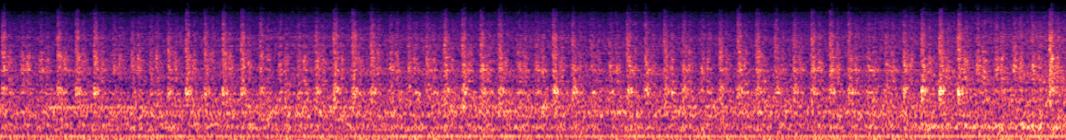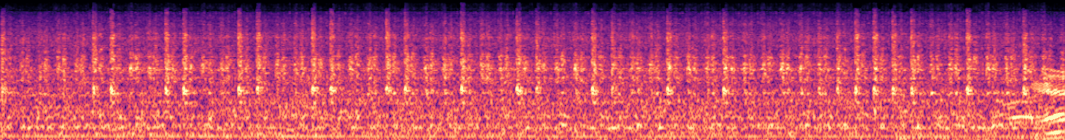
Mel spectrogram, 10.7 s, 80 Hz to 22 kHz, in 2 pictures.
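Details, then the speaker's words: Ticking idle on a 3400/3100 V6 that misfires; sharp steady top-end tick sounding like lifters; owner suspects a blown lower plenum (intake) gasket, and water in the oil may be present. "that does sound like lifters that almost sounds like this car maybe has the blown lower plenum gasket which these 3,430 100's are absolutely known"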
